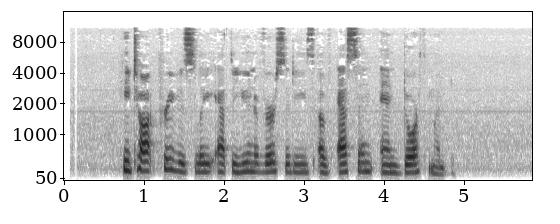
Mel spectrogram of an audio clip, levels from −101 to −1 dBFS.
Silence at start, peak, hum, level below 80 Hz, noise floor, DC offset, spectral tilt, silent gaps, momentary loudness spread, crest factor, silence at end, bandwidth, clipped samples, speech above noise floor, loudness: 0.75 s; -2 dBFS; none; -72 dBFS; -56 dBFS; under 0.1%; -4.5 dB/octave; none; 10 LU; 20 dB; 1.1 s; 11.5 kHz; under 0.1%; 35 dB; -22 LUFS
